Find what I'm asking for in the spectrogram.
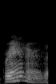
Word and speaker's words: Branagh: Would you call him Branner? – Branner. That's how you say his name.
